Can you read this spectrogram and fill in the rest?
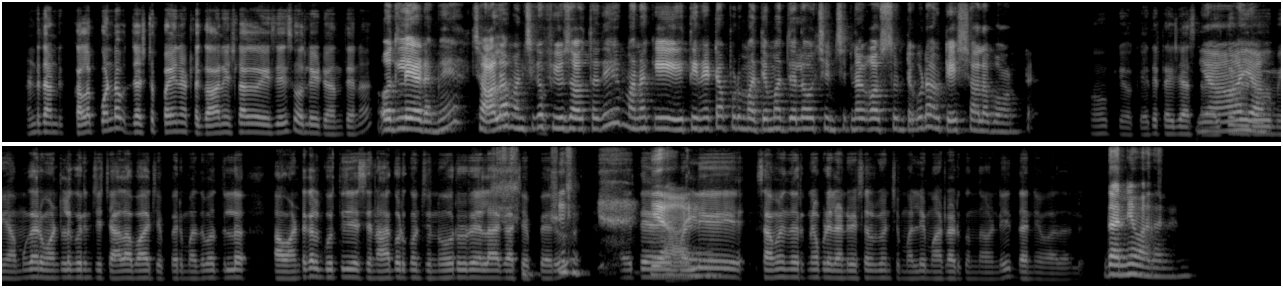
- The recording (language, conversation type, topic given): Telugu, podcast, అమ్మ వండే వంటల్లో మీకు ప్రత్యేకంగా గుర్తుండే విషయం ఏమిటి?
- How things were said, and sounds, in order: in English: "జస్ట్"; in English: "గార్నిష్"; in English: "ఫ్యూజ్"; unintelligible speech; in English: "టేస్ట్"; in English: "ట్రై"; chuckle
